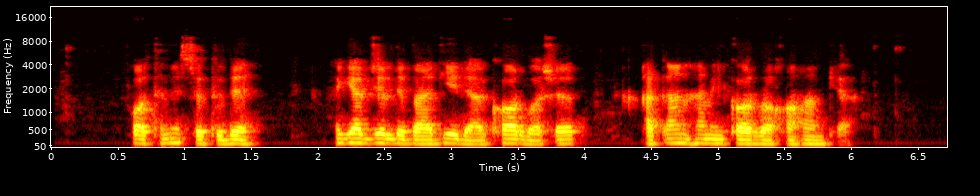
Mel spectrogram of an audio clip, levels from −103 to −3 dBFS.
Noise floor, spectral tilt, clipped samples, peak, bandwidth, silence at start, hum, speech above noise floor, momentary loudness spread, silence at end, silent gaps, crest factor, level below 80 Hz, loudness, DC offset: -76 dBFS; -7.5 dB/octave; under 0.1%; -8 dBFS; 9 kHz; 0.6 s; none; 49 dB; 9 LU; 0.75 s; none; 20 dB; -72 dBFS; -27 LUFS; under 0.1%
